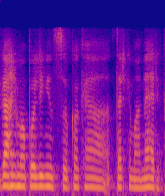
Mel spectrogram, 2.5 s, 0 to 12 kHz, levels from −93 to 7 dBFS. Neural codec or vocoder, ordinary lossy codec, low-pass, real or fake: codec, 16 kHz, about 1 kbps, DyCAST, with the encoder's durations; AAC, 32 kbps; 7.2 kHz; fake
